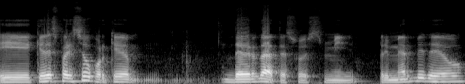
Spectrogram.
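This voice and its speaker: Speaking with a slight Slavic accent, a man has a dark, mellow tone and ordinary pitch variation. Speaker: youtuber, political commentator. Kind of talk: casual political commentary vlog. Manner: hesitant, many fillers.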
